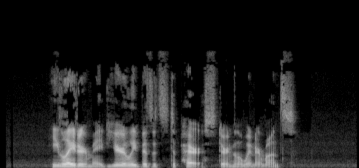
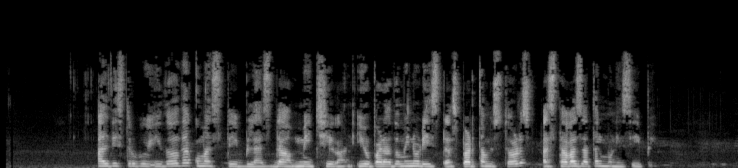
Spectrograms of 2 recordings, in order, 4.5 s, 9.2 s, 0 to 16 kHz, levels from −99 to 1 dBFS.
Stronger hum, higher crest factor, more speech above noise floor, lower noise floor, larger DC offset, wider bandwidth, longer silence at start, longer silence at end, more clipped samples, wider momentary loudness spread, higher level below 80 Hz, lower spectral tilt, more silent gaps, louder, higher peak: neither; about the same, 24 dB vs 22 dB; about the same, 41 dB vs 43 dB; about the same, -67 dBFS vs -70 dBFS; neither; about the same, 11 kHz vs 11.5 kHz; second, 0.65 s vs 1.25 s; second, 0.85 s vs 1.1 s; neither; first, 16 LU vs 10 LU; first, -64 dBFS vs -76 dBFS; about the same, -4.5 dB/octave vs -4 dB/octave; neither; about the same, -26 LUFS vs -27 LUFS; about the same, -4 dBFS vs -6 dBFS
